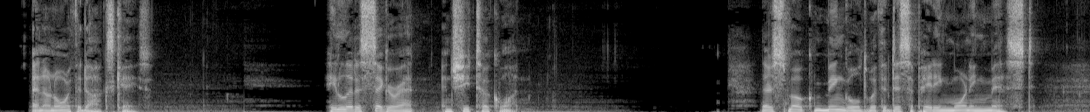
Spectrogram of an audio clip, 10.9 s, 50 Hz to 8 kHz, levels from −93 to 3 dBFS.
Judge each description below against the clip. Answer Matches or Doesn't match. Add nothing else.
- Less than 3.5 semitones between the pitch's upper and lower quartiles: Matches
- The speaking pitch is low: Matches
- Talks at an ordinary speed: Doesn't match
